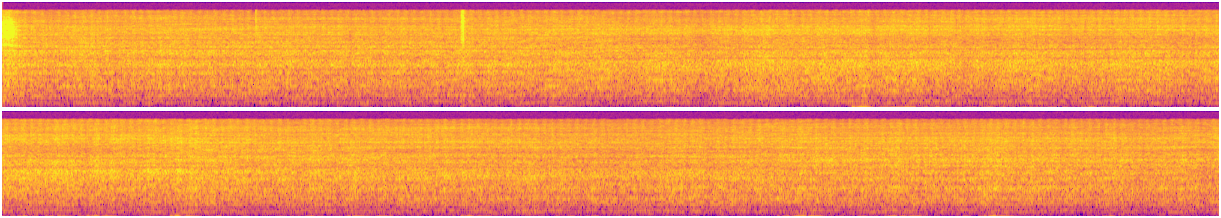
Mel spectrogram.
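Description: MAP-gas hand torch burning with a steady, even hiss.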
